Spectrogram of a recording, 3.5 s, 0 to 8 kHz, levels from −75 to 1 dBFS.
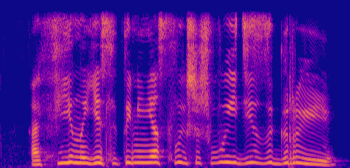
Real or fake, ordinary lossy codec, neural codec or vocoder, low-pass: real; none; none; 7.2 kHz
